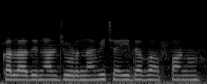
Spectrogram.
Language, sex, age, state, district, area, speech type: Punjabi, female, 30-45, Punjab, Ludhiana, urban, spontaneous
